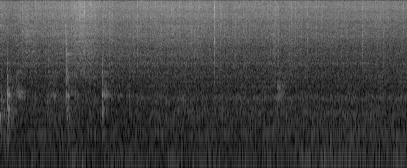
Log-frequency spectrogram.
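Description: Soaked mung dal tipped into a pan of frying ground spices, giving a steady, close sizzle with stirring scrapes and a few sharp clicks throughout.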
